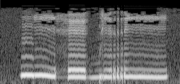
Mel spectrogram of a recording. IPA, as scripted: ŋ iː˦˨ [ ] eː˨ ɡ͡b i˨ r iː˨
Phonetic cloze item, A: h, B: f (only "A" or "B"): A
